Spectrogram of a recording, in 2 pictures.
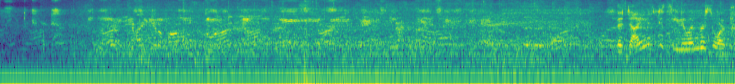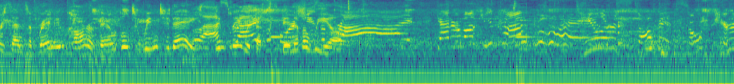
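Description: A crowd of people chatters and murmurs nearby.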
